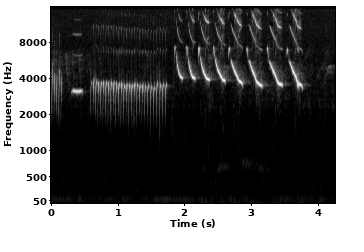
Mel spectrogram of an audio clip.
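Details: Belgian canary singing naturally: a short note, a dry buzzy rattle, then about ten bright whistles, each sweeping sharply downward in quick succession.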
